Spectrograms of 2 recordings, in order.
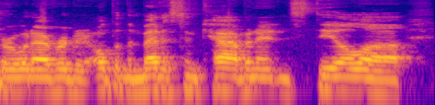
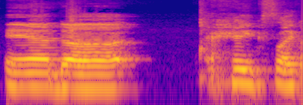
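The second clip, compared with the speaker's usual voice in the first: ordinary talk, nothing marked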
